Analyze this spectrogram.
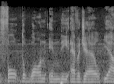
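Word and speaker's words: Evergaol: the one in the evergel yeah i know i said it right i said ever jail holy crap thank you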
